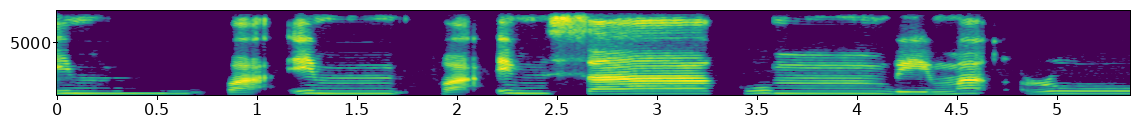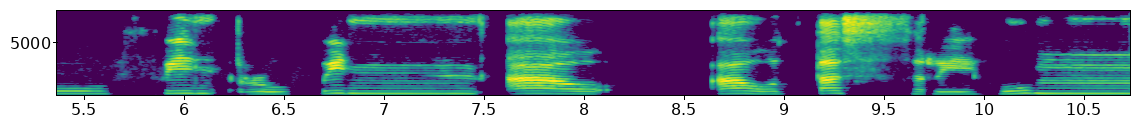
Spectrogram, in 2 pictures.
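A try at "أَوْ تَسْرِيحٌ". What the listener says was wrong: Panjang Au tasrihum panjang. Kan ada mad to be ini. tasrihum.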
